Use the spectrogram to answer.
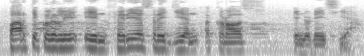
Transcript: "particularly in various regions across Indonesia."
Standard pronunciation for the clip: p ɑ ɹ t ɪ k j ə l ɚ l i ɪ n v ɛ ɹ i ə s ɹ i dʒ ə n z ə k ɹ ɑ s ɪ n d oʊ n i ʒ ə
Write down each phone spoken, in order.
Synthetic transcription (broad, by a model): p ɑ ɹ t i k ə l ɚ l i ɪ n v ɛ ɹ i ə s ɹ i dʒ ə n ə k ɹ ɑ s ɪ n d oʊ n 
